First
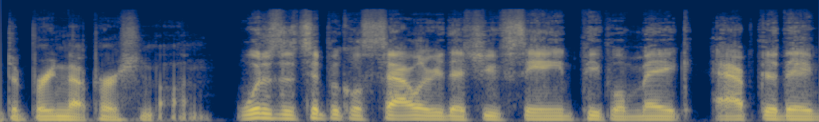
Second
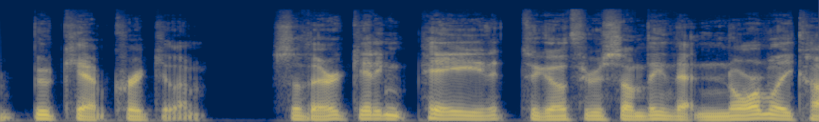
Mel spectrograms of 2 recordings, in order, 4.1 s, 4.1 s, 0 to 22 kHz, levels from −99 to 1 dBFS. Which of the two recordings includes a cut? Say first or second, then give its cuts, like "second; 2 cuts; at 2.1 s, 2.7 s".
first; 1 cut; at 1.0 s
